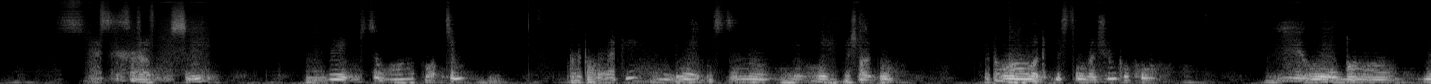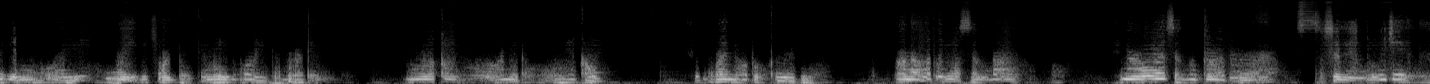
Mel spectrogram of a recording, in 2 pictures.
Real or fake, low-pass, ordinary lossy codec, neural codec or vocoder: fake; none; none; codec, 44.1 kHz, 0.9 kbps, DAC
